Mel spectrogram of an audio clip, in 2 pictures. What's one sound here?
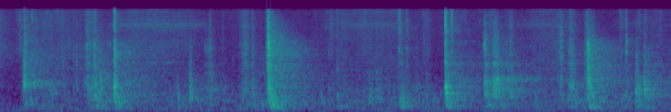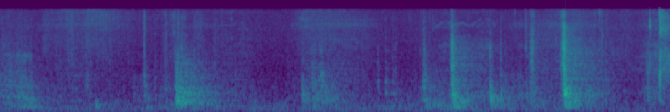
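Plastic trim clicks as hands handle a car's tail light.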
